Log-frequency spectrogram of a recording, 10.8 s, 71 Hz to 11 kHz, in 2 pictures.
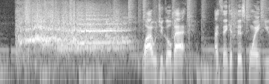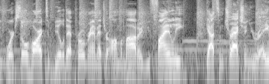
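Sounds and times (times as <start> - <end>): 
car tire screech of skidding brakes: 0.3 - 2.9
speech: 2.9 - 10.7.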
